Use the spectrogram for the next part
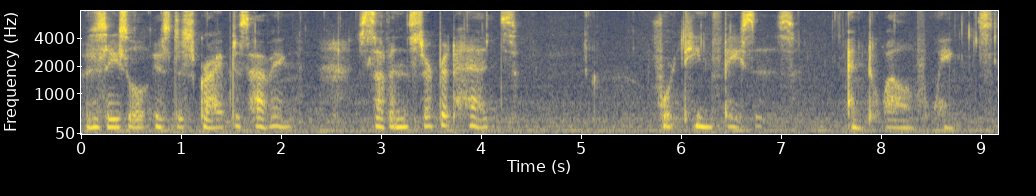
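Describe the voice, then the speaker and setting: A woman speaking in a hushed ASMR whisper, unhurried and in short halting phrases, like an informal late-night lecture. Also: mid-range voice, little pitch movement, low-quality recording. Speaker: ASMR host.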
